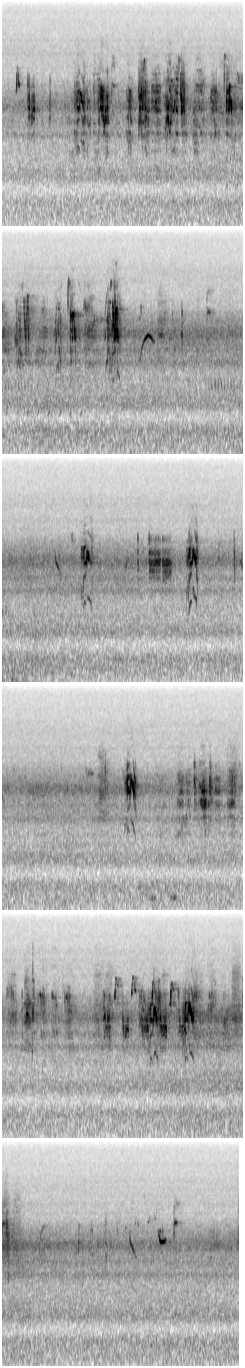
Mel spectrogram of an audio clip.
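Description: Small birds chirping: clusters of short, quick high notes that come and go in several bursts, over a steady low background hiss.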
